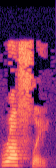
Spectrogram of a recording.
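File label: "gruffly", English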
